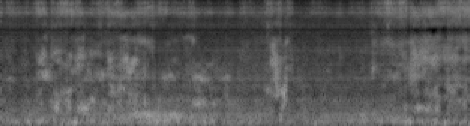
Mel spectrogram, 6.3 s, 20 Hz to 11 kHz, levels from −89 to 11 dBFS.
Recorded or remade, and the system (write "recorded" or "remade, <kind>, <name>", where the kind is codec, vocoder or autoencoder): remade, vocoder, Vocos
